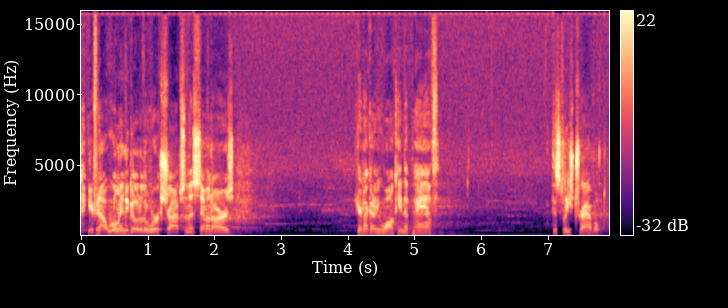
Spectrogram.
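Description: This sixty-something man's commencement address comes through a podium mic in a large, reverberant hall with faint ambience and a slight hiss or hum. His voice runs a little high, bright and forceful, and he's earnest and exhorting, pushing it up for emphasis.

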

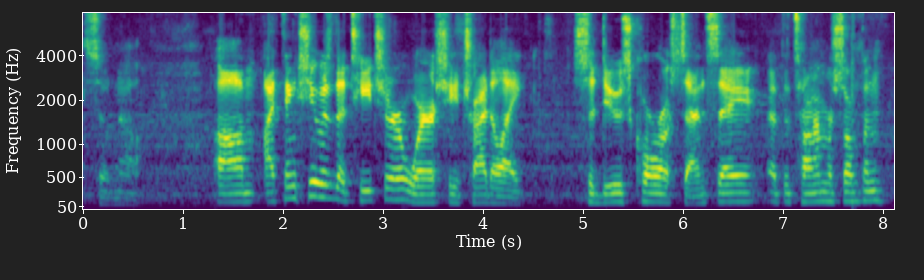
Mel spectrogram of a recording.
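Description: A man's voice: mid-range voice, a bit bright, slight background noise. A young man streaming a game, chatting casually in a rambling, laid-back way and laughing easily. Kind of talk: casual gaming stream chat.

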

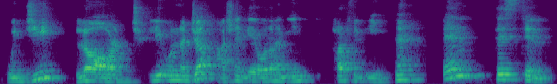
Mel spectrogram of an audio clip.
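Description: A man's voice: fairly high pitch, sing-song, fairly quick, a little mellow, roomy sound, far from the mic, dull audio. A man with an Egyptian Arabic accent teaching an English lesson, drilling pronunciation by repeating sounds. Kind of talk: video lesson.

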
